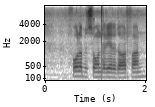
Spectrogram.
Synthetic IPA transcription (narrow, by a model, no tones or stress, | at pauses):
fɔləbəsɔndərɦiədədɑːrfɐn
